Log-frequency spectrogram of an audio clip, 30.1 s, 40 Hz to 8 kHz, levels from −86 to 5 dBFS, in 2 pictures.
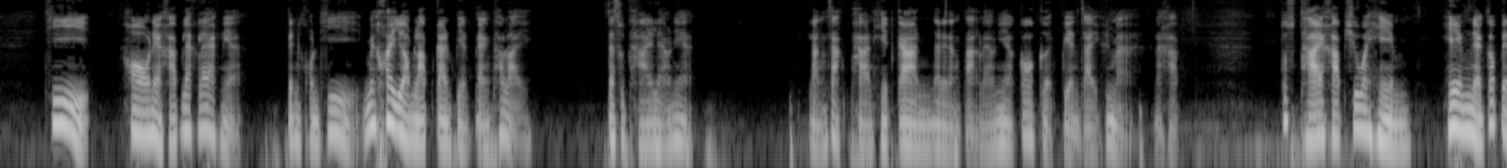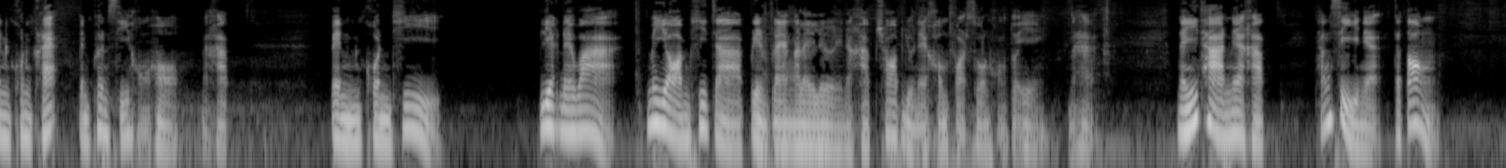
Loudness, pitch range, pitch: -25 LUFS, 80-115 Hz, 90 Hz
